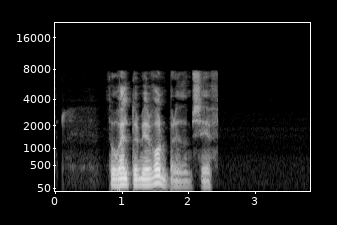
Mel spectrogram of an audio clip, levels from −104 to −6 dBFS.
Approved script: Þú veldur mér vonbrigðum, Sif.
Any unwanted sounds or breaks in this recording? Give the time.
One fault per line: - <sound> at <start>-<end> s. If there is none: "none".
none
